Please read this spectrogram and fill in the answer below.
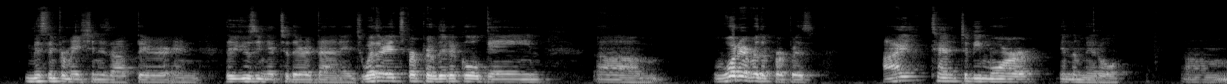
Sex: male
